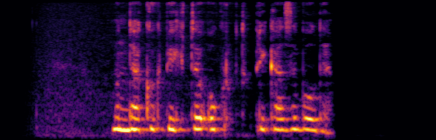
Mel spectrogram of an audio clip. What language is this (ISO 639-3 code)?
kaz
